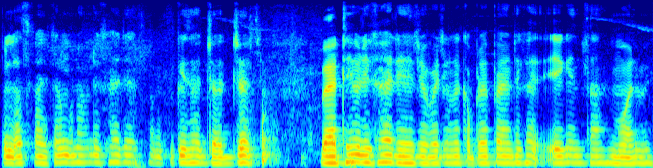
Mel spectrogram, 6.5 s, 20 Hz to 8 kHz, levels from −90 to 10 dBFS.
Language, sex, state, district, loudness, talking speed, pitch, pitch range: Hindi, male, Madhya Pradesh, Umaria, -24 LUFS, 200 wpm, 120 Hz, 115-125 Hz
